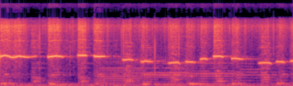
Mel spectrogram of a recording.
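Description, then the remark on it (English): A person whistles a bright, bouncy melody, clear and up front, over a steady rhythmic musical accompaniment with a regular beat. “It's a merry, merry whistle with a very merry beat.”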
